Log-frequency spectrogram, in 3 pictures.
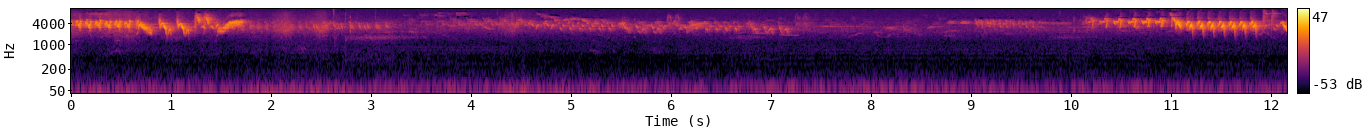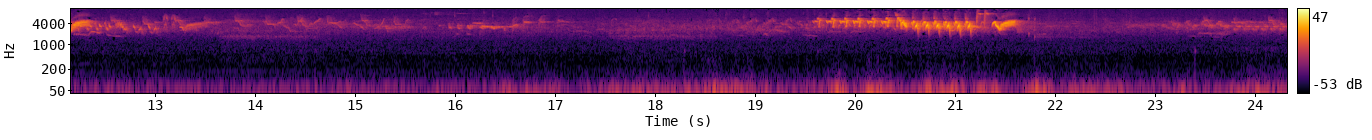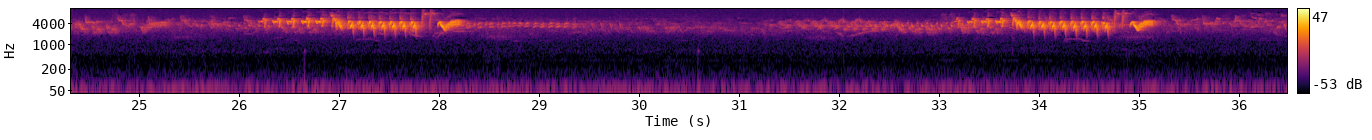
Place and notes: out of Chickerell and into countryside
spring, birds, Chickerell
Dorset, UK, 10 April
